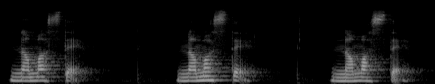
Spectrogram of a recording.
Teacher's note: is less of a stay and more of a St okay so it's a slight th sound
